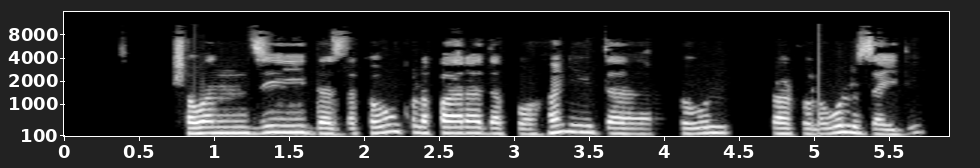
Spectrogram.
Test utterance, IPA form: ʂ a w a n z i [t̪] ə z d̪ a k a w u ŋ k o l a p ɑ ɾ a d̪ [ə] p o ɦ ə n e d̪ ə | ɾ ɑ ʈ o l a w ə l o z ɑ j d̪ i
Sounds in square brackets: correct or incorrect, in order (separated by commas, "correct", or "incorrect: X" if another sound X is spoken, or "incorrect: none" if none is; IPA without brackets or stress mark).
incorrect: d̪, correct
